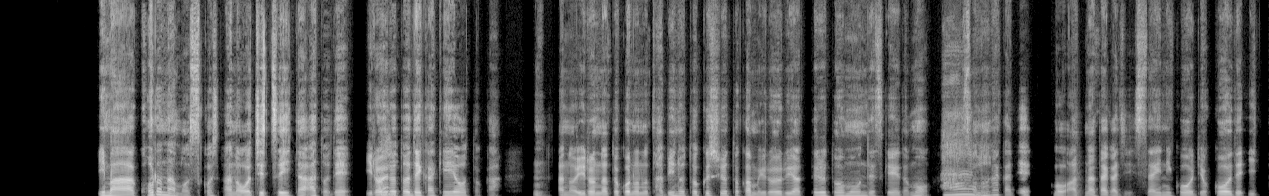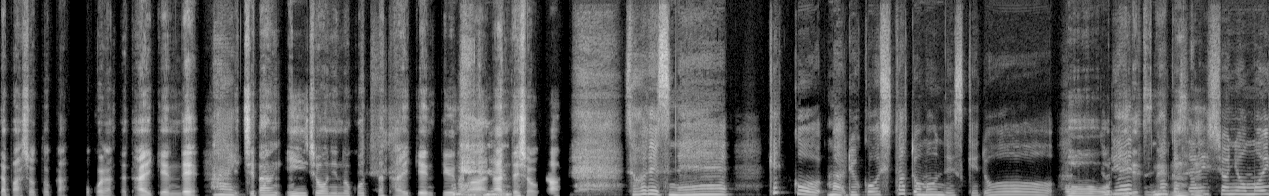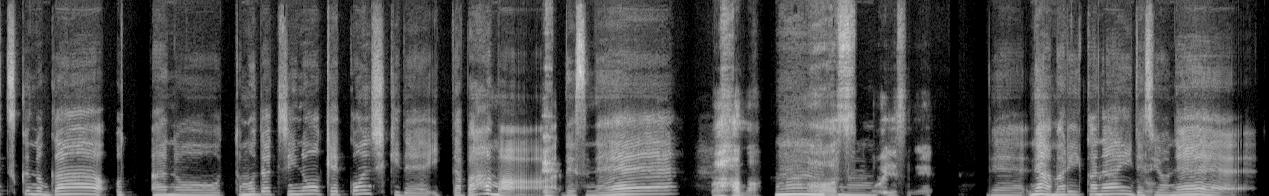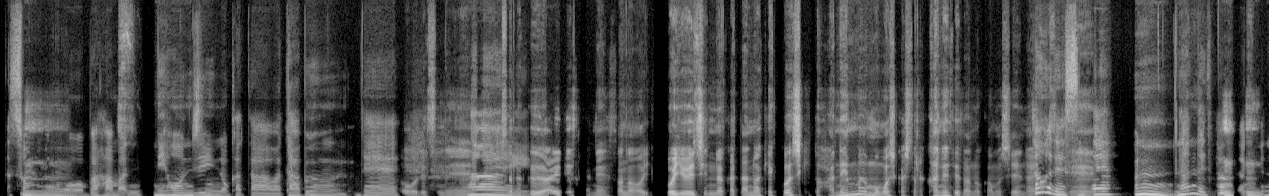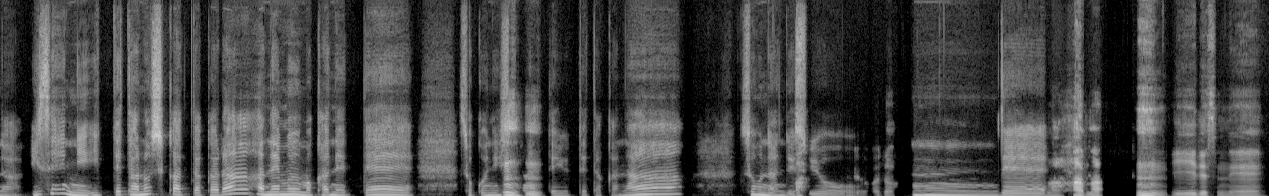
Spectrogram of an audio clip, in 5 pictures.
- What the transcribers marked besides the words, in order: laugh; other background noise; other noise
- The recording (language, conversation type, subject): Japanese, podcast, 旅行で一番印象に残った体験は何ですか？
